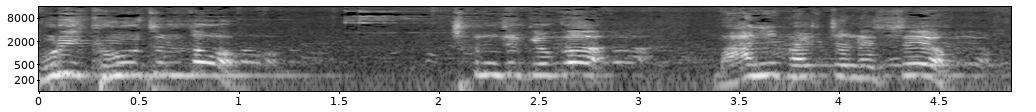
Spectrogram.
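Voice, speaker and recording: A very slow pace over noticeable background noise. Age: 80s+. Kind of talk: protest rally speech. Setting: outdoors at cathedral entrance rally. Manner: impassioned, rhetorical questions; halting, self-correcting.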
